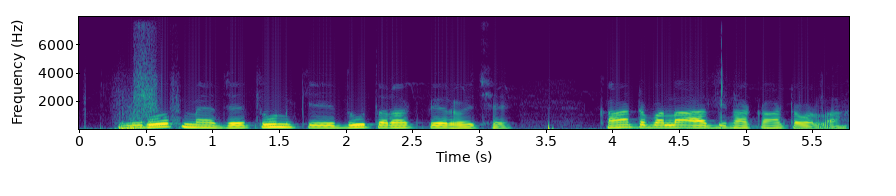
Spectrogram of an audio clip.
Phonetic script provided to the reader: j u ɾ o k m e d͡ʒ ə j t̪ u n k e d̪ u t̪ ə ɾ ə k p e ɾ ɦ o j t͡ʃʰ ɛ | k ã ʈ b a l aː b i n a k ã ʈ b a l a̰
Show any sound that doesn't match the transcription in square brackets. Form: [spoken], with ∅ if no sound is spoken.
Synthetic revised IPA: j u ɾ o [p] m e d͡ʒ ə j t̪ u n k e d̪ u t̪ ə ɾ ə k p e ɾ ɦ o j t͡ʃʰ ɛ | k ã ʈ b a l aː b i n a k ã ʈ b a l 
